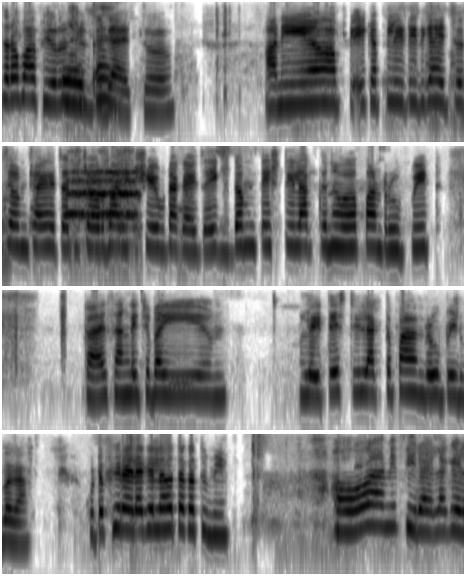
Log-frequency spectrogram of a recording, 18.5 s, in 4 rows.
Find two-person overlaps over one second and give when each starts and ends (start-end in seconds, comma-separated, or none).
none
